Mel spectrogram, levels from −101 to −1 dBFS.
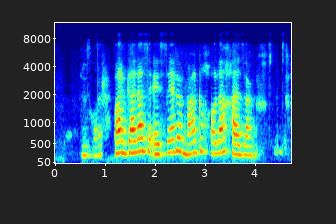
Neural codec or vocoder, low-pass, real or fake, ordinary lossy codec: codec, 16 kHz, 0.8 kbps, ZipCodec; 7.2 kHz; fake; Opus, 24 kbps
